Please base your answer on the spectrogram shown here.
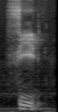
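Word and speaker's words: fils: the end and then the final one is feed and that means son now remember this means field spelled like that means both girl and daughter this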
